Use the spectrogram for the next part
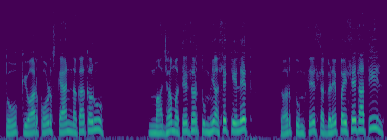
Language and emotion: Marathi, fearful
